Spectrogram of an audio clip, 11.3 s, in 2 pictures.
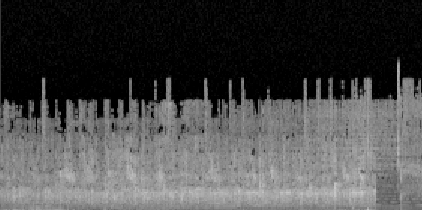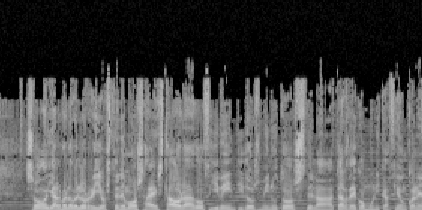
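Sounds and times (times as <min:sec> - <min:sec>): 
neighbours applauding: 0:00.0 - 0:05.0
speech: 0:06.0 - 0:11.2.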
